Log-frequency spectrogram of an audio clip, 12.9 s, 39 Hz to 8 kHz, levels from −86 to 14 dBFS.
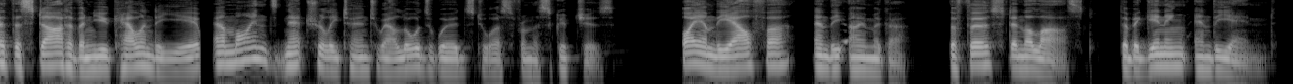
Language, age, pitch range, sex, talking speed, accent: English, 50-69, 100-130 Hz, male, 175 wpm, Australian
